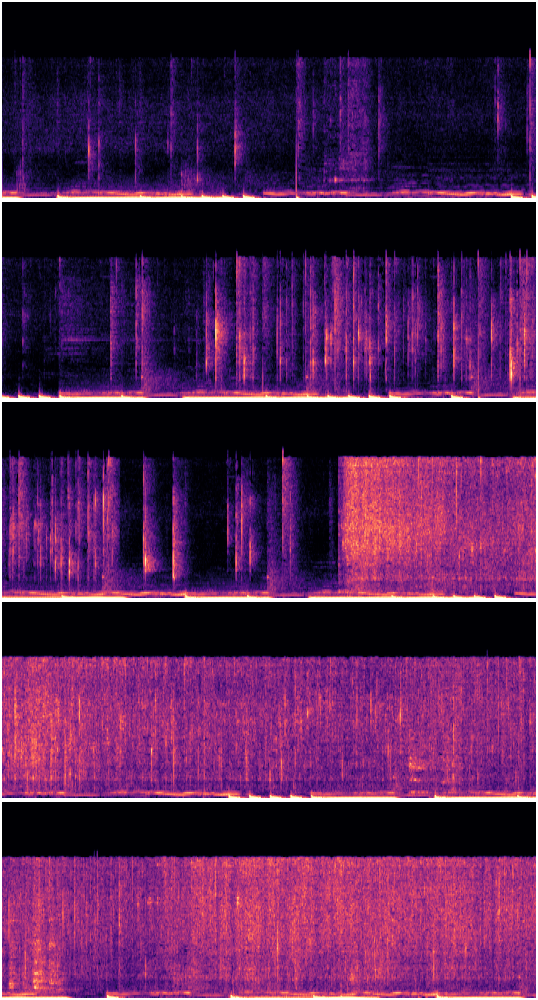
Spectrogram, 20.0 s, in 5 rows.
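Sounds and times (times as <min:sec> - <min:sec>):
background music: 0:00.0 - 0:20.0
onions frying in hot oil: 0:10.6 - 0:20.0.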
